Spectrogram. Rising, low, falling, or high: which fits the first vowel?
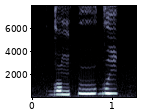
low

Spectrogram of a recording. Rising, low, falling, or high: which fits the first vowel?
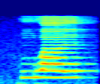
high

